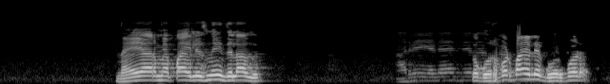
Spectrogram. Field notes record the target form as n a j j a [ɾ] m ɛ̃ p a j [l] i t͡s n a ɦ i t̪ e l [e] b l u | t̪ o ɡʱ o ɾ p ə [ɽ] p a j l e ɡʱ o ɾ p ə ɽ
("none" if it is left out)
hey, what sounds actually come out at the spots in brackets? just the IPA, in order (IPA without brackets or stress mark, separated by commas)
ɾ, l, a, ɽ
